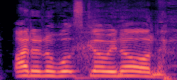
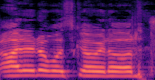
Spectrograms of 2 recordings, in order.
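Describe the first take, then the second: First: High, loud confused outburst; confused panic. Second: High, loud flustered panic; panicked exclaiming. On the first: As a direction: blurt it out in a fluster. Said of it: "got very confused and went". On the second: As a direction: blurt it out, totally lost. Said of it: "I was like". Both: Retold or imitated.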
